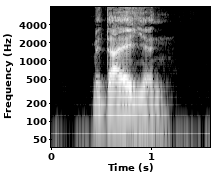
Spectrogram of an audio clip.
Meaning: plural of Medaille
- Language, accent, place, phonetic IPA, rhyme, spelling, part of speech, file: German, Germany, Berlin, [meˈdaljən], -aljən, Medaillen, noun, De-Medaillen.ogg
